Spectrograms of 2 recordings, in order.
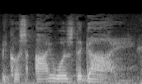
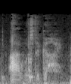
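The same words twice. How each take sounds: First: Said in the usual way. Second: I was the guy, whispered low; hushed reveal. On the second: Real, not acted. Rabbi whispers his secret to the stunned crowd. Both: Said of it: "Do you know how I know this story?".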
